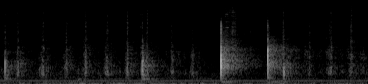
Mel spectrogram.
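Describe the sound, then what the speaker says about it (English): A knife mincing fresh basil leaves on a cutting board, a soft steady run of quick chops with two sharper, louder knocks near the end, close up and with no voices. "I'm just going to mince them."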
